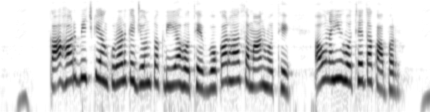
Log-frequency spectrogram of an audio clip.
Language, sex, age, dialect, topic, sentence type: Chhattisgarhi, male, 46-50, Central, agriculture, question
